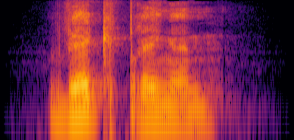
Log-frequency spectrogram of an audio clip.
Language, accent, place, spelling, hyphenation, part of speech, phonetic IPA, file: German, Germany, Berlin, wegbringen, weg‧brin‧gen, verb, [ˈvɛkˌbʁɪŋən], De-wegbringen.ogg
- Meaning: 1. to move away, to take away 2. to get rid of 3. to see off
